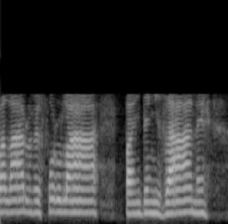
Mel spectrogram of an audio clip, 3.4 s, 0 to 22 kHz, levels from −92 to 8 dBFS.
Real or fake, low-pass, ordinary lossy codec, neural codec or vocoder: fake; 7.2 kHz; AAC, 16 kbps; vocoder, 22.05 kHz, 80 mel bands, HiFi-GAN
